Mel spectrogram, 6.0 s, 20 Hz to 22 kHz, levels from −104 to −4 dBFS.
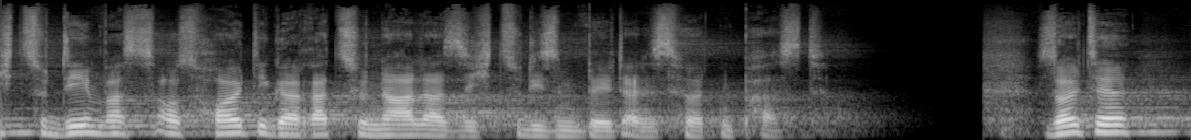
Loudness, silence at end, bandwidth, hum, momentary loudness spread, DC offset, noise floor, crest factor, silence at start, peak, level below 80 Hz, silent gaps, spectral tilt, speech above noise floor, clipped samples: -29 LUFS; 0 s; 19 kHz; none; 12 LU; under 0.1%; -72 dBFS; 18 dB; 0 s; -12 dBFS; -88 dBFS; 4.69-4.88 s; -5 dB/octave; 43 dB; under 0.1%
